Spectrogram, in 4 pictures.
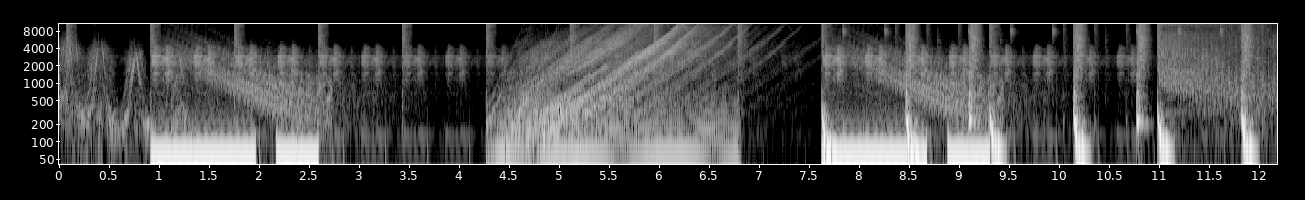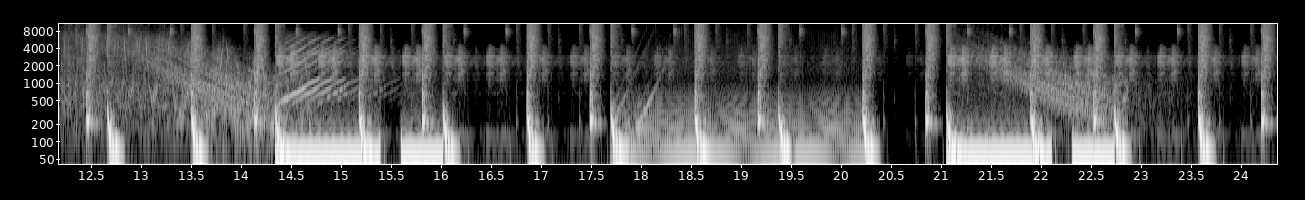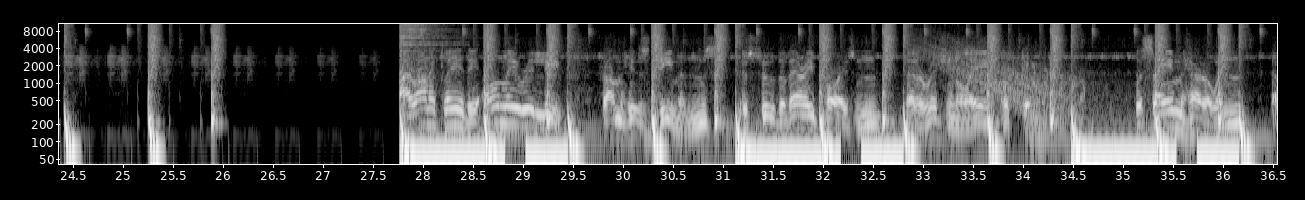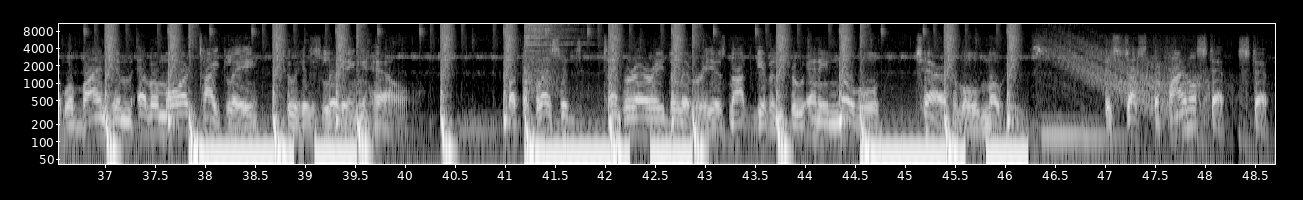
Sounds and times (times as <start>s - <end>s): Dubstep: 0.0s - 26.1s, 27.8s - 48.7s
Speech: 27.8s - 34.3s, 35.1s - 40.0s, 41.0s - 46.4s, 47.0s - 48.7s.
